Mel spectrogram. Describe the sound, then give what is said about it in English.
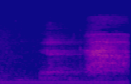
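A church audience breathes in deeply together, the warm, muggy air carrying a soft, breathy whoosh that swells once and then rises more strongly a moment later. “I want you to take a breath of this warm, muggy air. Are we ready?”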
